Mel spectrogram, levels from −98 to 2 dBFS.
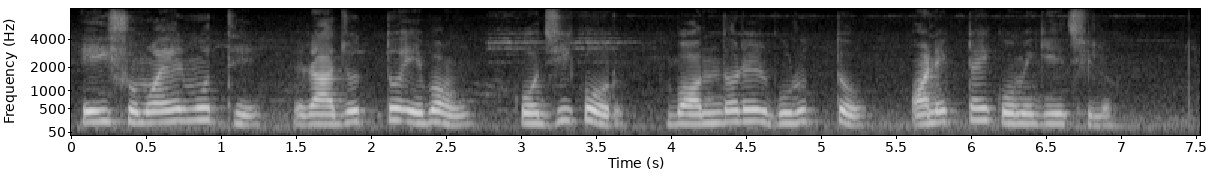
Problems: constant background noise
